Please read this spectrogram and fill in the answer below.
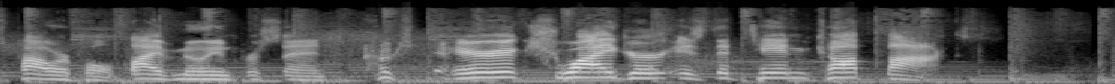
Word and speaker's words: Schweiger: Now, the winner, our Box of Fun, Eric Schwager. Schwager? Eric Schwager? Am I saying it right? Is there 2 G's or 1 G? Well, it's IEGGER. Schweiger?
